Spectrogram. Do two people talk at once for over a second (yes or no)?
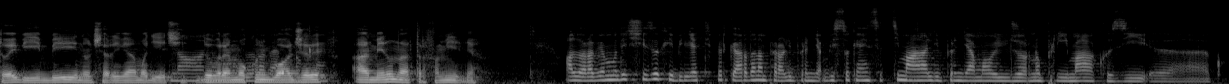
yes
